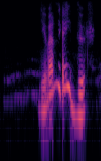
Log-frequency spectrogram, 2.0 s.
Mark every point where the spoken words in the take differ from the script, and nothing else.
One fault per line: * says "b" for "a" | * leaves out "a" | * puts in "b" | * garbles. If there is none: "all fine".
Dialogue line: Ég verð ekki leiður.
* leaves out "ekki"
